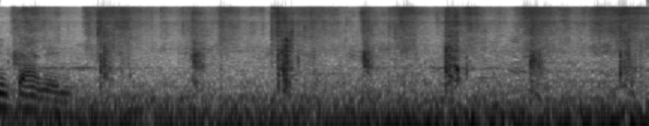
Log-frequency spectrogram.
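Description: Footsteps of a person walking at a steady pace, a little under two steps a second.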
